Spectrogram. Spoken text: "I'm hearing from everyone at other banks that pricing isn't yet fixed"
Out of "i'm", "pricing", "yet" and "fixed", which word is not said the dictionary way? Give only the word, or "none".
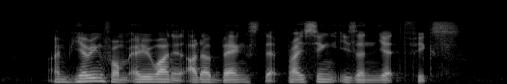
fixed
